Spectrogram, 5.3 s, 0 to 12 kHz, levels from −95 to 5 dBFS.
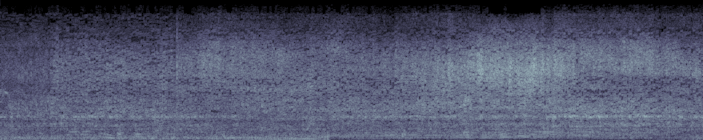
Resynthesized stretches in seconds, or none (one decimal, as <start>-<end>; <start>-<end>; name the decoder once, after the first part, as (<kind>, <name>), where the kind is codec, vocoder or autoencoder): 0.7-5.3 (autoencoder, DAC-VAE)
